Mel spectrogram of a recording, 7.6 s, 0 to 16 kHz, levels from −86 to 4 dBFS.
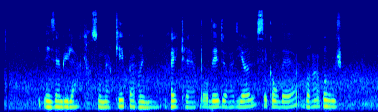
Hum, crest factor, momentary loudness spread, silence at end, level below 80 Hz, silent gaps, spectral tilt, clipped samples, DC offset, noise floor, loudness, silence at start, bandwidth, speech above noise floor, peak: none; 18 dB; 15 LU; 0 s; -82 dBFS; none; -6 dB/octave; under 0.1%; under 0.1%; -60 dBFS; -38 LUFS; 0.1 s; 11 kHz; 22 dB; -20 dBFS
